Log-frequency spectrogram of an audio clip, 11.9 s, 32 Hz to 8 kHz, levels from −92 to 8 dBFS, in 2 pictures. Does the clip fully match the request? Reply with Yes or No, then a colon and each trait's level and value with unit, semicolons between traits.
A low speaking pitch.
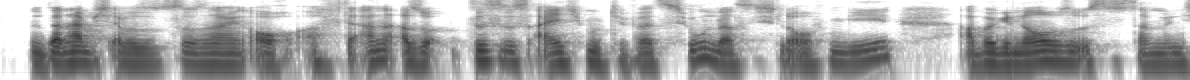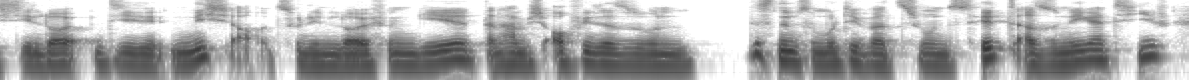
Yes: low, 105 Hz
